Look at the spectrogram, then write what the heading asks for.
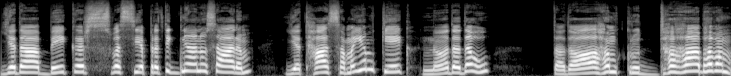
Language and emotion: Sanskrit, angry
